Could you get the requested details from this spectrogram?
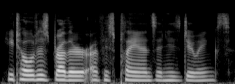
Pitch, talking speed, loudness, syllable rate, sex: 195 Hz, 255 wpm, -18 LUFS, 4.9 syllables/s, female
